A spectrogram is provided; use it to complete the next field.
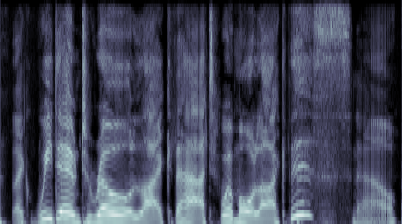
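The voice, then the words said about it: Put-on British Liverpool-ish accent. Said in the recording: “that's a little more Liverpool than I meant it to be ... your British accent”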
